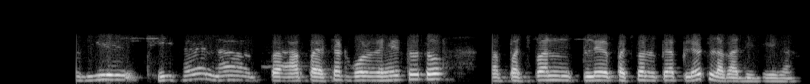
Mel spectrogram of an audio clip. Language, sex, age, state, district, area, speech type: Hindi, female, 30-45, Uttar Pradesh, Varanasi, rural, conversation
